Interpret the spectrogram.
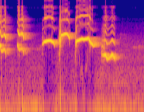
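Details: Loud Oriental magpie-robin notes used to set other magpie-robins singing: a short run of ringing whistles, flat then upslurred, ending in a wavering lower note, with a faint hum beneath.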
